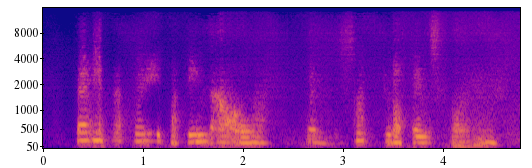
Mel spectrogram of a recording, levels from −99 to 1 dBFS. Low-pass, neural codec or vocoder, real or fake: 14.4 kHz; codec, 44.1 kHz, 0.9 kbps, DAC; fake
